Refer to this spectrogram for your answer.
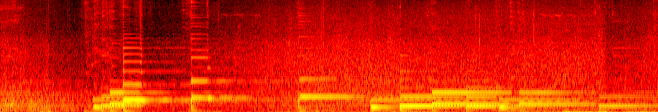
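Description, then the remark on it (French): The Segre river, a tributary of the Ebro, flowing outdoors across a plain of olive and almond trees, a steady broad rush of water running the whole time, with sustained tonal notes rising and stepping above it. “Dans ce coin coule une rivière, c'est le Segre, un affluent de l'Èbre.”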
